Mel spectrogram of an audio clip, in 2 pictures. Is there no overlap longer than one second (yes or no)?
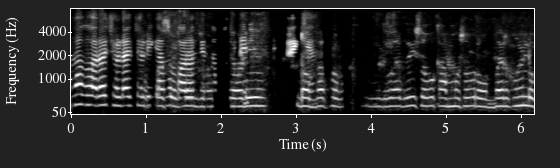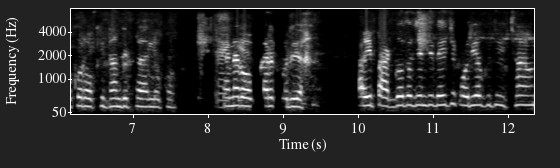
no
